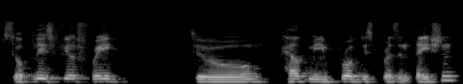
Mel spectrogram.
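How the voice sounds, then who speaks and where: A man with an Israeli accent presenting a lecture over a video call, speaking haltingly and restarting his sentences. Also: medium pitch, steady tone, darkish tone, highs cut off. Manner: halting, with restarts and self-corrections. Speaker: guest presenter. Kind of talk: online lecture introduction.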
